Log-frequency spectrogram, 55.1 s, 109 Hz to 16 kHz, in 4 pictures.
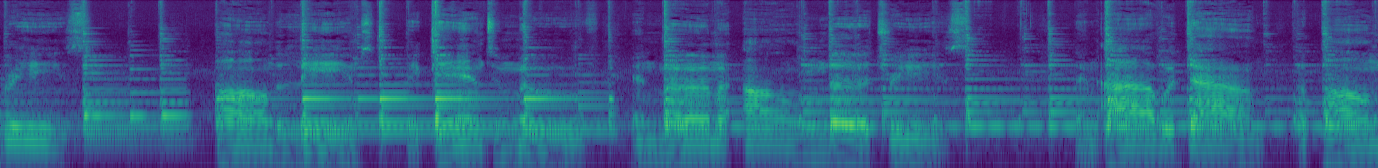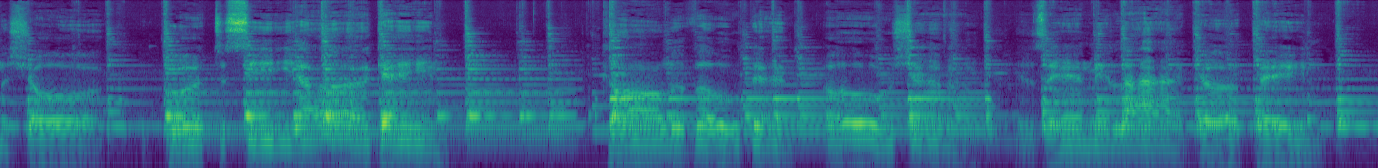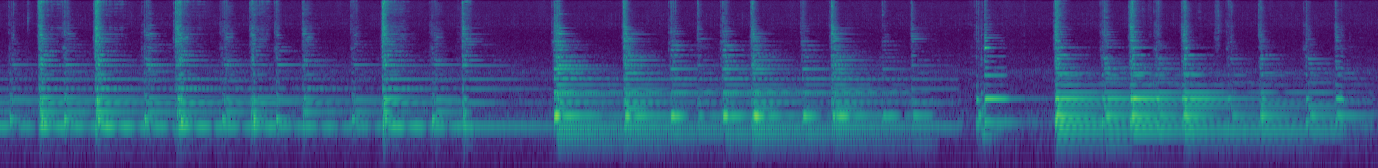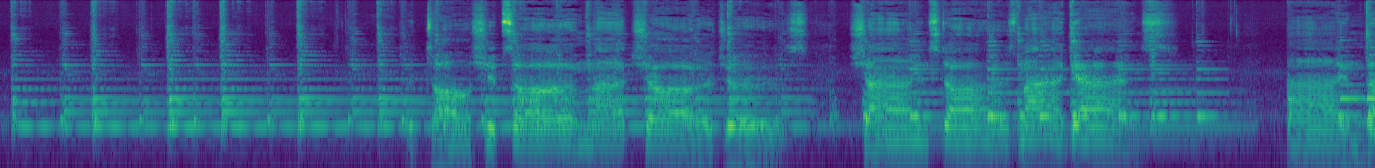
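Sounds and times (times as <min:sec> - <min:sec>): ukulele strumming: 0:00.0 - 0:55.0.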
